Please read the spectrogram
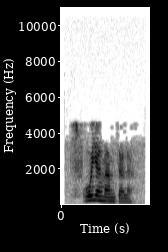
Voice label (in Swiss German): "frauemantel", alsace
